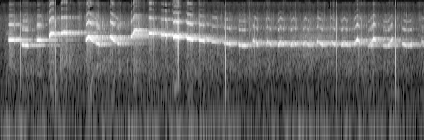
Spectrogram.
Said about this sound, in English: And everywhere except in the garden of the selfish giant, the birds sang.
